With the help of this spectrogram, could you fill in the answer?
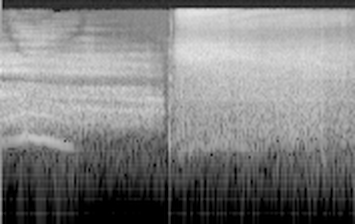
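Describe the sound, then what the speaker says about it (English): A deep inhalation during a voice exercise, a loud, close breath drawn in at the start that changes into a steady, breathy rush and then keeps going to the end. "Breathe in and down."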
